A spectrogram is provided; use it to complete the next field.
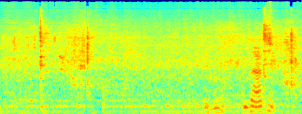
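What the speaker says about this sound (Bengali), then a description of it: "ভালো করে নেড়ে চেড়ে" Desi chicken frying in a pan as it is stirred, with steady sizzle beneath close scraping strokes and a voice speaking briefly.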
